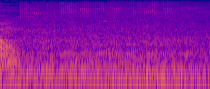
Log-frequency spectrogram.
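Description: Steady street noise with traffic.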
